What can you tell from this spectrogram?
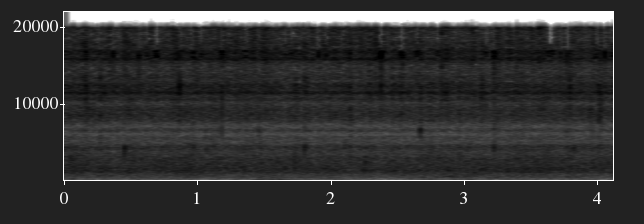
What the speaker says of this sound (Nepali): फेरि पनि पानी पर्यो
